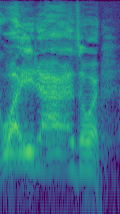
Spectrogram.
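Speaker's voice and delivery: put-on whispered yell. Retelling a parent on the sideline yelling at the referee: imitating a screaming parent. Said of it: "screaming at me".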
